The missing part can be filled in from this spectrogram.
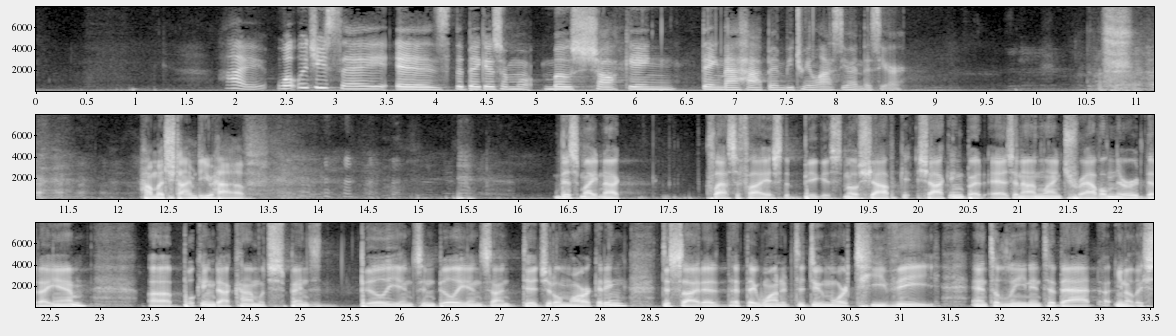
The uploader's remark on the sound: with audio from one of our annual Megatrends events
